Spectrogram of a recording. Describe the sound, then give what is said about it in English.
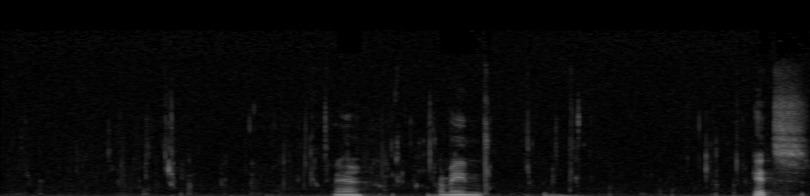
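Crunching as a big, crisp, spiced chip is bitten and chewed, with scattered sharp cracks and clicks, while people murmur and talk briefly over the chewing. “I thought it was going to have more of a snap.”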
